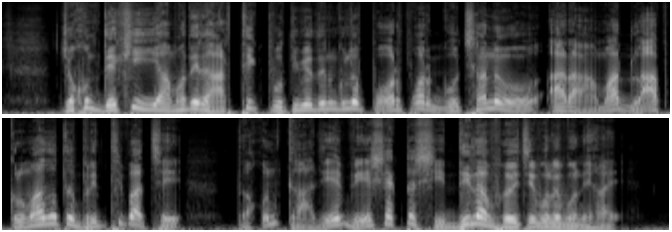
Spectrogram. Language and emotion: Bengali, happy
